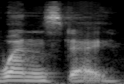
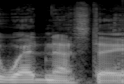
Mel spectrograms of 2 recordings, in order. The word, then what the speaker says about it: Wednesday: name okay D yeah I only know of three handkerchief handsome and Wednesday oh wow and they're pretty common ones oh yeah Wednesday I have a tight deadline emphasis on dead I still say wed Nest day every time I spell it I do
